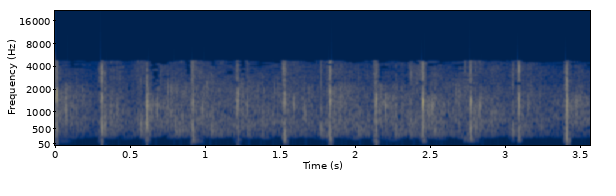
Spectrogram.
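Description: An audience applauding, a steady wash of many hands with sharper individual claps popping out at a brisk, fairly even pace, moderately loud with no voices over it.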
